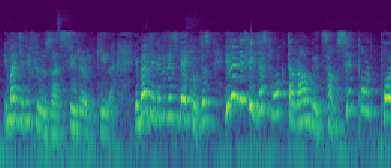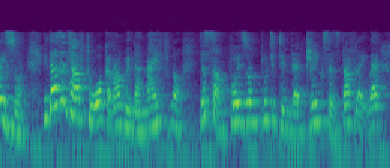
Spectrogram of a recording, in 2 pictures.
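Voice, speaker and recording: A woman's voice: on the high side, sing-song, quick pace, hardly any pauses, warm tone. A Kenyan woman in her fifties with a Kenyan accent, giving an impassioned, defiant monologue full of rhetorical questions. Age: 50s. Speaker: commentator in a played clip. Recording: echoey, dull lo-fi clip.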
